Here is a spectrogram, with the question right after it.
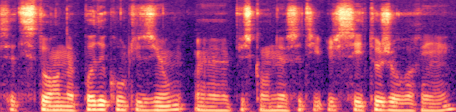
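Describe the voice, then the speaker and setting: A soft-spoken man talks in a Quebec accent at a medium pitch. His delivery is fairly slow and monotone, with flat intonation. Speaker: YouTuber. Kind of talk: vlog monologue. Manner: halting.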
